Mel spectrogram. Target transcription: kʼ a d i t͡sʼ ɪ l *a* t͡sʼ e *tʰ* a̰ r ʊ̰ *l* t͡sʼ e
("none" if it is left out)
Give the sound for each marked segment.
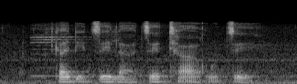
a, tʰ, none

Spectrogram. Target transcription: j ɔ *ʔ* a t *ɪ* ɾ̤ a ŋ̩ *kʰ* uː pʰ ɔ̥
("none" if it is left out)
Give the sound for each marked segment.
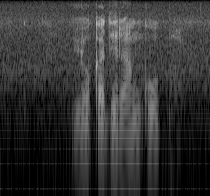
k, i, k

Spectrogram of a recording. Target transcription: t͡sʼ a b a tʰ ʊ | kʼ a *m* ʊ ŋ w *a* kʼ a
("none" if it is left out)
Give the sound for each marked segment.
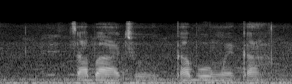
b, ɛ

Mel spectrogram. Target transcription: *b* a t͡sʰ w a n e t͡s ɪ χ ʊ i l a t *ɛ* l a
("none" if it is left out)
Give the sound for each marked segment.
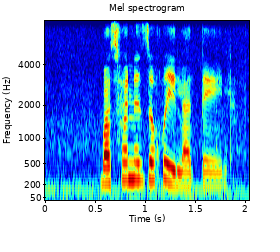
b, ɛː

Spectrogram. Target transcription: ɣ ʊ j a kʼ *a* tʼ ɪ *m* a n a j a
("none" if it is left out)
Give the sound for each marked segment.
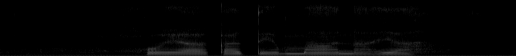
a, m

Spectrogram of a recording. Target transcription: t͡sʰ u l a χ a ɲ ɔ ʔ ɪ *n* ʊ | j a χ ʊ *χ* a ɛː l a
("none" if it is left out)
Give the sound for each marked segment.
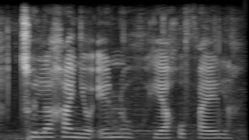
n, f

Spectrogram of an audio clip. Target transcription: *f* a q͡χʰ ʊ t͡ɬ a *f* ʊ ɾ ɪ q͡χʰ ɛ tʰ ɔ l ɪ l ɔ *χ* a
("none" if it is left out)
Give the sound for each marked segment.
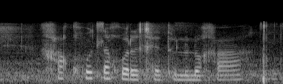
χ, χ, χ

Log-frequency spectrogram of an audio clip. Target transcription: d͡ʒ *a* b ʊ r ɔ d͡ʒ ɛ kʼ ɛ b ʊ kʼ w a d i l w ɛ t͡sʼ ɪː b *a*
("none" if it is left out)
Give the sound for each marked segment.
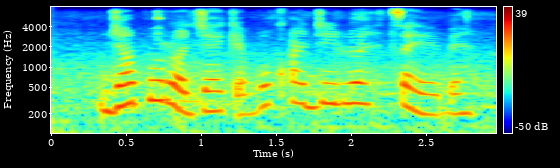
a, ɛ

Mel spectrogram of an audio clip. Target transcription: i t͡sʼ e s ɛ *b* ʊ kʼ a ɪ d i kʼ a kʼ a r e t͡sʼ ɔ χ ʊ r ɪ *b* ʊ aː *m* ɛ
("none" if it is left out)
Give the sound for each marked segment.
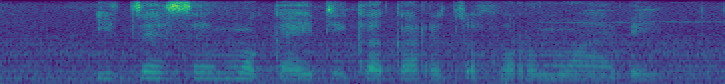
m, m, b

